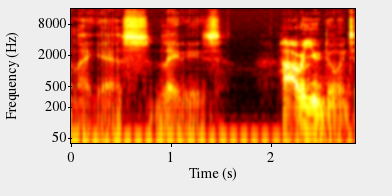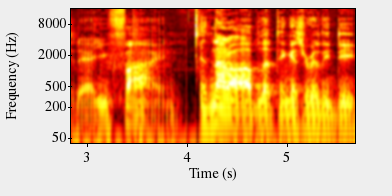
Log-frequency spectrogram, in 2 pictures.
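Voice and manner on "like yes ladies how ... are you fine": put-on sexy man-bear voice, much lower and quieter. Having just woken up, the speaker plays up a very sexy man-bear voice. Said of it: "my voice sounds like a very sexy man bear".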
